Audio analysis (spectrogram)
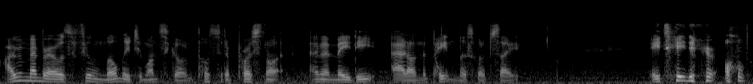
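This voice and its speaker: A man's voice: fairly low pitch, highs cut off, slight background noise. A man reading first-person visual novel narration in a dramatic, scripted storytelling style.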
